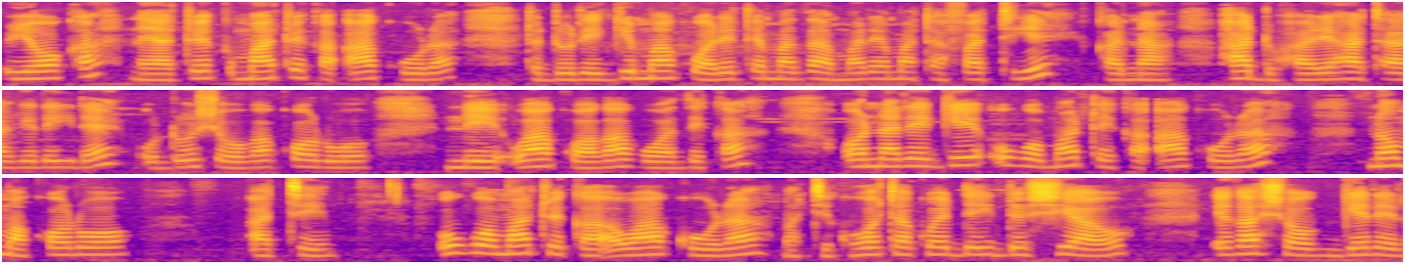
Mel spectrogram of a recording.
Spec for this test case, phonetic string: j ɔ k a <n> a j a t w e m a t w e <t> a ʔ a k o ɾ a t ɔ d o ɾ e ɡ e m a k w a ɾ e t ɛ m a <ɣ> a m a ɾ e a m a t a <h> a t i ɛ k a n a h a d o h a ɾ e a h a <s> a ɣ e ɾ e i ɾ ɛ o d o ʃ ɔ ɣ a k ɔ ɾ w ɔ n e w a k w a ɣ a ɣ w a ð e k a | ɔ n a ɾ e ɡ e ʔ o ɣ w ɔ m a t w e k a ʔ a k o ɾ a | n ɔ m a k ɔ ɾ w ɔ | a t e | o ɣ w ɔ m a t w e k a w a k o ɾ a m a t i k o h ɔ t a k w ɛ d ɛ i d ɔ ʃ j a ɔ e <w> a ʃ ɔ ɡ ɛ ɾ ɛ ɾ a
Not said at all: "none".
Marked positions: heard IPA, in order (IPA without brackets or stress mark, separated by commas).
n, k, ð, f, t, ɣ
